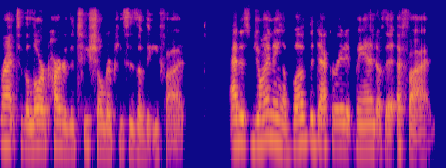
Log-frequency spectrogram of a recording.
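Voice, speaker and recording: A woman with an American accent talks at a fairly quick pace in a medium pitch, with ordinary pitch variation and an unremarkable speaking voice, over a quiet background. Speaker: scripture reader. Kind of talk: reading aloud.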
